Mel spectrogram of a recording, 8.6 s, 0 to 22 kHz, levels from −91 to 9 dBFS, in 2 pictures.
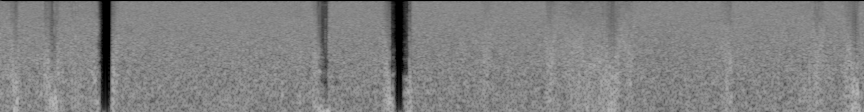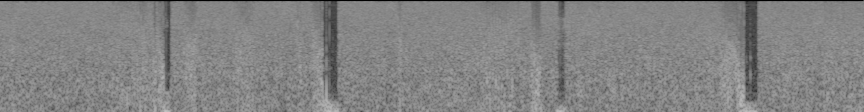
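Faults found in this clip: Samples built from the wrong bytes, throughout: loud white noise, unlike steady hiss. Decoder byte order or alignment is pushing the low bits into the high ones.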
